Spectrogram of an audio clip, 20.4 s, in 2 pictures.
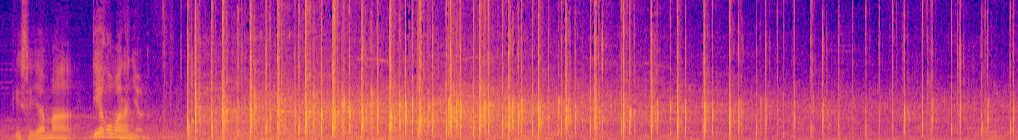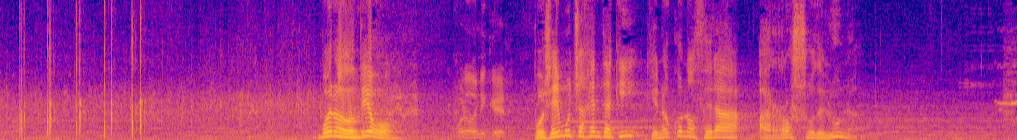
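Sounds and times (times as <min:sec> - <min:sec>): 
speech: 0:00.2 - 0:01.7, 0:13.4 - 0:14.2, 0:15.1 - 0:18.8
audience applause: 0:01.8 - 0:14.4.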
